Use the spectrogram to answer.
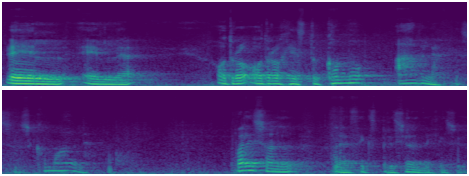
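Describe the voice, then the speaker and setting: A man preaching a sermon to a congregation, asking rhetorical questions and often softening to a gentle, tender tone. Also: medium pitch, animated, slow pace, muffled recording, slight background noise. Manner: rhetorical questions, drops to soft tender tones. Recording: echoey hall with faint ambience.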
